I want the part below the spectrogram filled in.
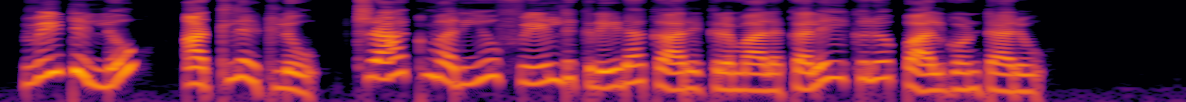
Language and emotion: Telugu, neutral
